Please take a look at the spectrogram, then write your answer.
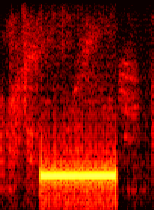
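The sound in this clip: A telephone ringback tone sounds while a call waits for a client to answer: one steady, loud, unchanging tone lasting about a second, with faint voices before and after it.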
